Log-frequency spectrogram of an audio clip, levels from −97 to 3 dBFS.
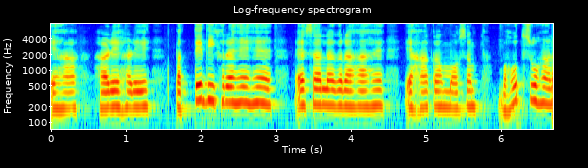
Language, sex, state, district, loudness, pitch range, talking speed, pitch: Hindi, female, Punjab, Pathankot, -18 LUFS, 195-230 Hz, 135 wpm, 205 Hz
